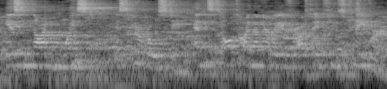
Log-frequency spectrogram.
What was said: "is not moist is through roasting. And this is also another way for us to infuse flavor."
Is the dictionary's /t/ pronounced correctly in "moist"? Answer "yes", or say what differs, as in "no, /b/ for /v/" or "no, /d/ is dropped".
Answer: yes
